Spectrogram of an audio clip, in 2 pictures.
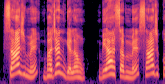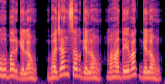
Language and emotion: Maithili, neutral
